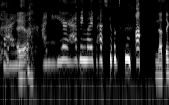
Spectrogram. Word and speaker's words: Pastel de nata: Pastel de nata. Oh my gosh. Got it? The pronunciation.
